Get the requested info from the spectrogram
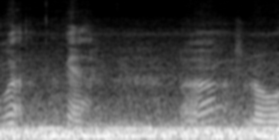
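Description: Steady low rumble of a jet airliner's cabin in flight, the engine and airflow noise heard from a window seat.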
